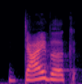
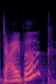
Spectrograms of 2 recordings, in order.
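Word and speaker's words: dybbuk: Kevorkian's death fan, the Diebuck box, I think is how you say it, Diebuck box, which is a box that like has spirit inside, and the stairway to hell.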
